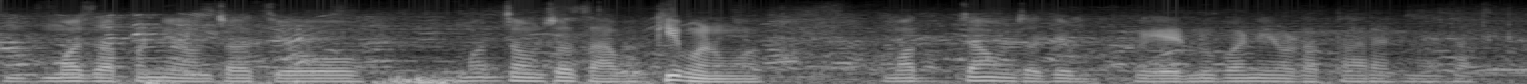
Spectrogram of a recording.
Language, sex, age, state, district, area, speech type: Nepali, male, 18-30, West Bengal, Kalimpong, rural, spontaneous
